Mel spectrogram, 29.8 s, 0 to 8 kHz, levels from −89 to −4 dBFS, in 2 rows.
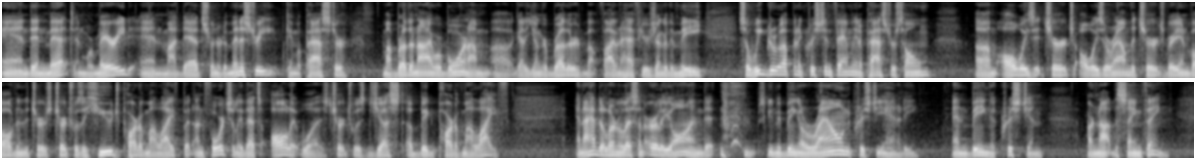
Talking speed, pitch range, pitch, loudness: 215 wpm, 105-125 Hz, 115 Hz, -21 LUFS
